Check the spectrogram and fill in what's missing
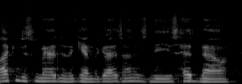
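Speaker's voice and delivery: ordinary talk, nothing marked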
